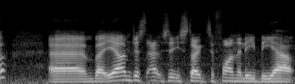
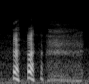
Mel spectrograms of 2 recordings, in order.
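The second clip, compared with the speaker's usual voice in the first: airy laugh; 11 semitones higher than usual. Real, not acted. Laughing about Amazon access.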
